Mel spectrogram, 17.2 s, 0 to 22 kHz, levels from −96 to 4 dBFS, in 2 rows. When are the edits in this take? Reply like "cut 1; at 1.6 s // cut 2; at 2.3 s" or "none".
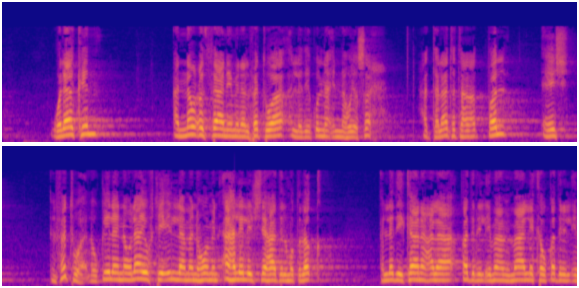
none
